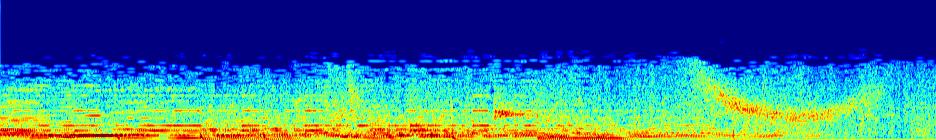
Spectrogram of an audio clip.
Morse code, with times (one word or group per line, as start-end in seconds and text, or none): none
